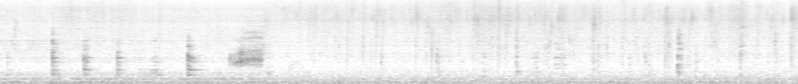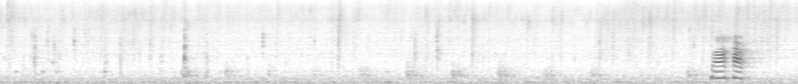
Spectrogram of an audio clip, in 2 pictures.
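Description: Pork belly slices grilling outdoors during a rainy storm, giving a steady low crackling sizzle through the whole stretch, with a few sharper pops and spits near the end.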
